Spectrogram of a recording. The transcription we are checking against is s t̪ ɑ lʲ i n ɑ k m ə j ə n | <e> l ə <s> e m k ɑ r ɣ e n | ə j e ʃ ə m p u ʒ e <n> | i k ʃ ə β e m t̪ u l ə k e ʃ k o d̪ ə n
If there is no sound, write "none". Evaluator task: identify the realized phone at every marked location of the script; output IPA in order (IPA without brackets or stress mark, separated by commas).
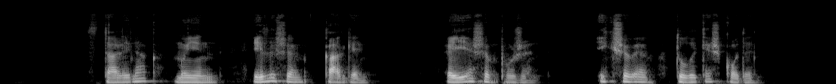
i, ʃ, n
